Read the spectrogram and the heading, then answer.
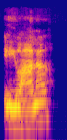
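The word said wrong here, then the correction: Iyanla: Okay, Ayanla. – Ayanla.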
